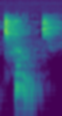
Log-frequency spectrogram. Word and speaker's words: tote: clue right there okay when we say the next word with an e at the end with a silent e it makes tot into tote boat tote so a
